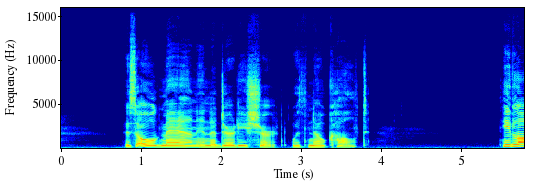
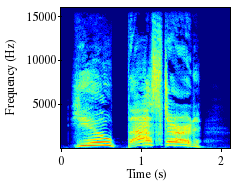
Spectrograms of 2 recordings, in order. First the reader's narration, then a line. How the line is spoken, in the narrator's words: Scarlet screamed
